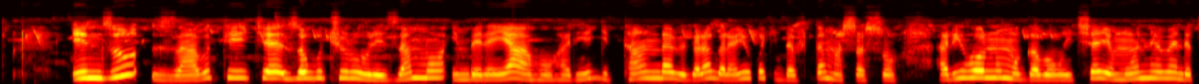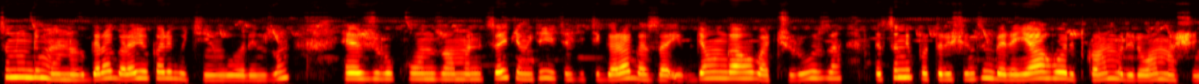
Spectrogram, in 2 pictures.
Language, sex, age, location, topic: Kinyarwanda, female, 18-24, Gakenke, finance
